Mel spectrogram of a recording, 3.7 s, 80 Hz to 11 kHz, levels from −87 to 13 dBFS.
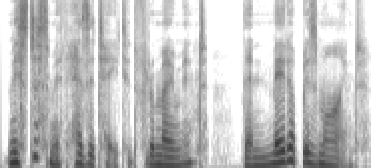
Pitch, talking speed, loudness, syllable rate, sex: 175 Hz, 180 wpm, -20 LUFS, 4.8 syllables/s, female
